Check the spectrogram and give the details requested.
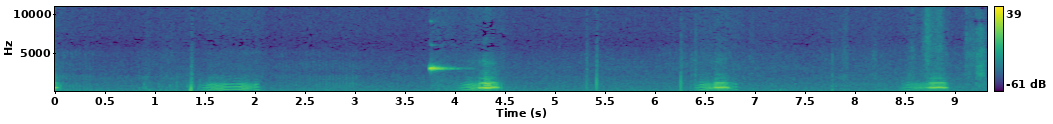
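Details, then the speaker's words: Infant aged four and a half months: high, musical, crowing noise on each inhale, which the parent thinks is stridor. Slight retractions are visible, but there are no other signs of respiratory distress. "this is medicine at four and a half months with the noisy breathing i think it's stridor"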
